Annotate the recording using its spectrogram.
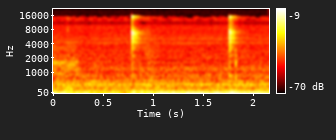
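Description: Two computer mouse button clicks, about a second apart, over a faint steady low background hum.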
